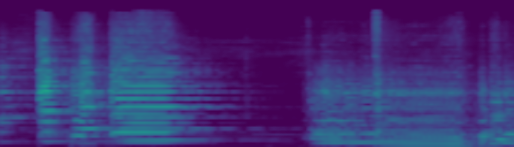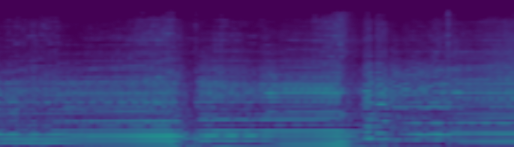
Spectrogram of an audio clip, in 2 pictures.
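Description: Solo cello: a run of short, quick notes dies away into a brief pause about two seconds in. It is followed by sustained bowed notes, two or more sounding at once over a low note, with short notes returning near the end.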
